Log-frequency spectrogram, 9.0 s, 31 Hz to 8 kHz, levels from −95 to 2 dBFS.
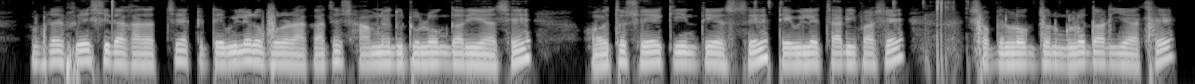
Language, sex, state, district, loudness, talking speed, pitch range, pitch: Bengali, male, West Bengal, Kolkata, -21 LUFS, 180 wpm, 115-130 Hz, 120 Hz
